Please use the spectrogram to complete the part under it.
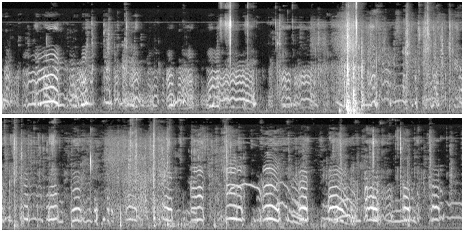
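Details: Hungry one-week-old nursing puppies give high, wavering squeaks and whines, many overlapping in a steady chorus.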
